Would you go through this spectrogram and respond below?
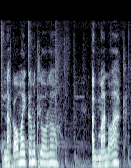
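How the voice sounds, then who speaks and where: An actor with an Ilocano accent playing a friendly, self-assured young student and grandson in a radio drama. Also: male voice, on the high side, moderate pace, over music, natural voice. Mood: respectful. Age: young adult.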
